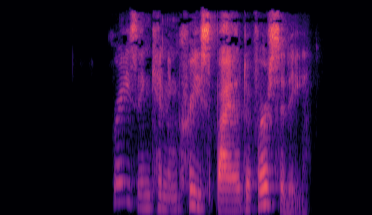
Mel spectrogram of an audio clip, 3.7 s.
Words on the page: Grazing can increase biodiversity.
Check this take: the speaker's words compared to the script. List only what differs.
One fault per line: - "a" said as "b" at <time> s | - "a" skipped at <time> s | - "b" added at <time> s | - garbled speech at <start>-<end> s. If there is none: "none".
none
